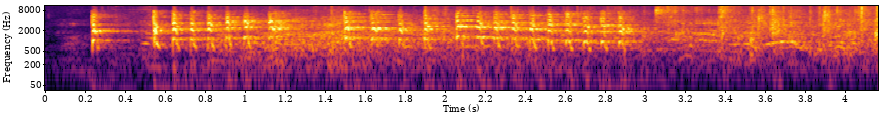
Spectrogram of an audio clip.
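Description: A man imitating a dolphin with his voice: a high, rapidly pulsing squeal-chatter lasting about two and a half seconds, climbing slightly and then sliding down in pitch.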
